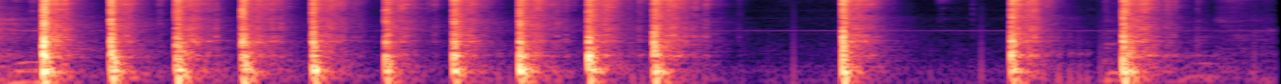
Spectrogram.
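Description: A hammer striking the top of a metal tin-can coin bank to break it open: a quick run of about three blows a second, then a pause and three more spaced-out blows.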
